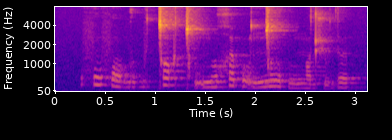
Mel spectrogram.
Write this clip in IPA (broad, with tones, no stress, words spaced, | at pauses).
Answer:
fo˦fɔ˨ ɡʊ˨bə˦ ǀɔ˦χǀʰṵ˨ŋu˨˦ χə˦po̰˨ ŋ͡ǀo˦˨ pu˨ ŋɒ˨dʃṵ˧dɾə˨˦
